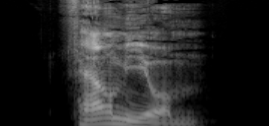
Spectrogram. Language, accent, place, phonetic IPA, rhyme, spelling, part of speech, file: German, Germany, Berlin, [ˈfɛʁmiʊm], -ɛʁmiʊm, Fermium, noun, De-Fermium.ogg
- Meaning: fermium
